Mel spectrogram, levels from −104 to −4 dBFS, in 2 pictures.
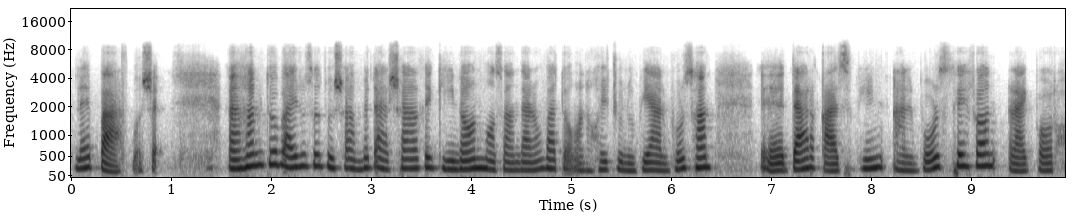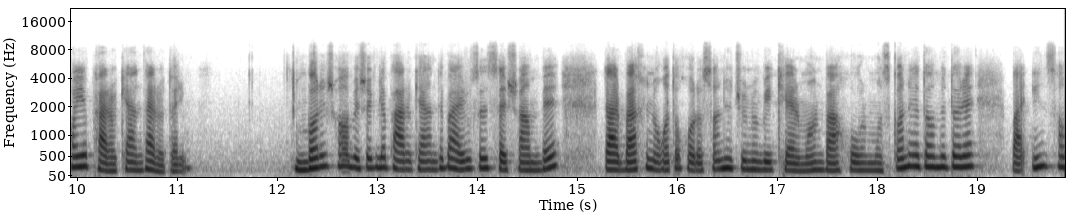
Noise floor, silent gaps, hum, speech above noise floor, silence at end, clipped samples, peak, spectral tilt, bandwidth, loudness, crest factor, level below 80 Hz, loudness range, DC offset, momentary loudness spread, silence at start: -57 dBFS; none; none; 35 dB; 0 s; under 0.1%; -4 dBFS; -8 dB/octave; 8 kHz; -23 LUFS; 18 dB; -60 dBFS; 2 LU; under 0.1%; 9 LU; 0.05 s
